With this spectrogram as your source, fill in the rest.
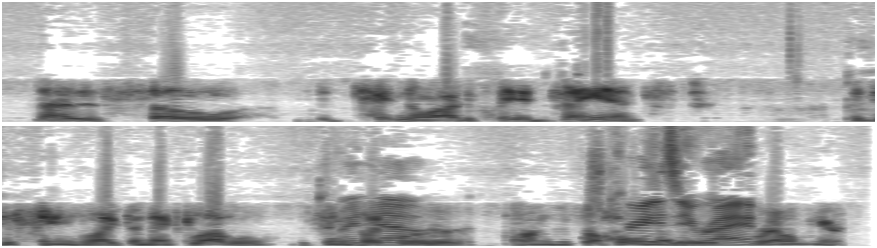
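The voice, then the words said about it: Thick Louisiana accent. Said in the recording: “I am from Louisiana. Can you tell? ... You got kind of a sick accent. Thick.”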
